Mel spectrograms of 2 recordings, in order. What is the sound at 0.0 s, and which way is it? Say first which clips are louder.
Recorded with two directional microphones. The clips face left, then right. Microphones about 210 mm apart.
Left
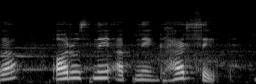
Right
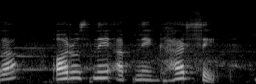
Speech: left 3 dB; 40° left (ahead or behind).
